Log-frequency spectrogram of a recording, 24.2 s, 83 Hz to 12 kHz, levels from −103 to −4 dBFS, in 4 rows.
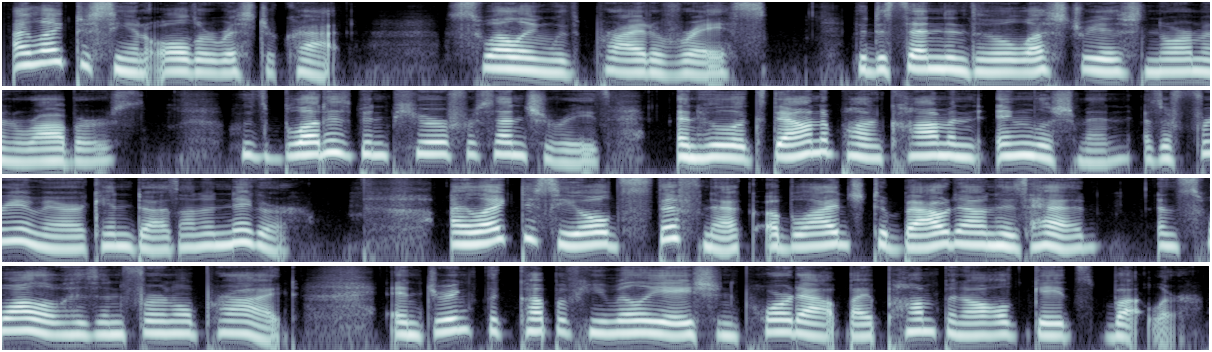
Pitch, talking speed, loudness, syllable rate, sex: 220 Hz, 170 wpm, -20 LUFS, 5.2 syllables/s, female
